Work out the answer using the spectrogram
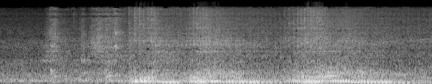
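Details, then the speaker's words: Yamaha Spark 135i single-cylinder after engine rebuild (S&A cam, R15 injector, valve work, replaced stuck piston/scored cylinder from fake oil filter): revs up and settles smoothly, quiet, no knocks; previously loud clattering, now normal running. "เสียงดีมากครับเงียบนิ่มเงียบ"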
